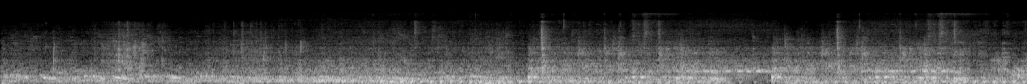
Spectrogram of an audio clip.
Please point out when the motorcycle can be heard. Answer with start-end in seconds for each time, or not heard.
3.4-10.2.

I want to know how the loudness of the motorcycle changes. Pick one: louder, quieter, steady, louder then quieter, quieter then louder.
quieter.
